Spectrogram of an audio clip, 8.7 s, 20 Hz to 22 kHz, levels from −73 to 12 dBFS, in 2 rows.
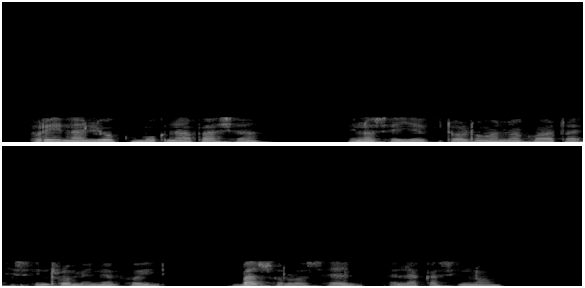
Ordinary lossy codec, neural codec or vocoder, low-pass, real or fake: AAC, 16 kbps; none; 7.2 kHz; real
